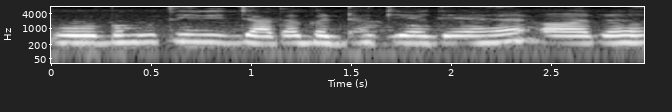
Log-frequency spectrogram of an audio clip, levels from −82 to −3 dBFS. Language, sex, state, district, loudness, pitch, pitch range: Chhattisgarhi, female, Chhattisgarh, Raigarh, -14 LUFS, 240 Hz, 235-250 Hz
